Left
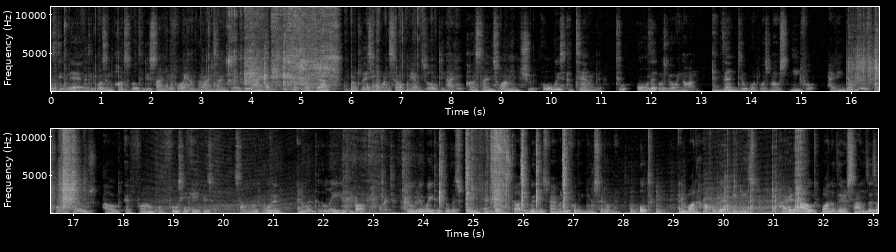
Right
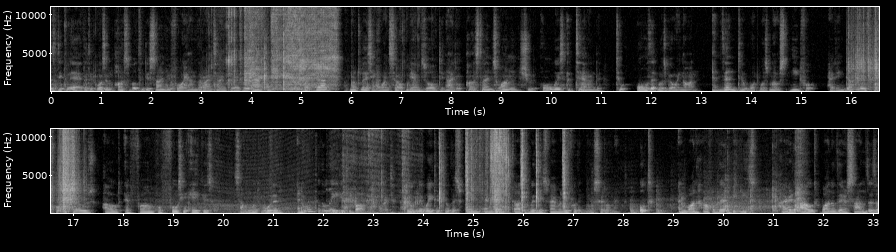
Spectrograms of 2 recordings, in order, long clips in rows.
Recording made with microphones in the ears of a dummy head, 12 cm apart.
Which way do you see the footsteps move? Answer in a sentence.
You can hear the footsteps go right and come back.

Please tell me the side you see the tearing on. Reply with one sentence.
You can hear the tearing on the right.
